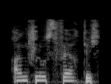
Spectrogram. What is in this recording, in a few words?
"anschlussfertig", German; adjectives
